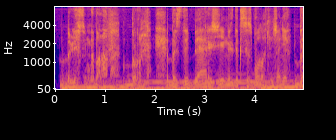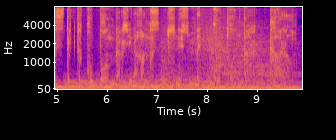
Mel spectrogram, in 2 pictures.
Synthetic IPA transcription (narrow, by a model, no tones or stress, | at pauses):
bɪle̞sɪŋbe̞bɑ̰lˠɑ̰mə | bʊ̰ɾʊ̰n | bɪzd̪ɪbæɾɪʒe̞ŋɪld̪ɪksɪzbo̞lˠɑt̪ənʒæne̞bɪzt̪ʰɪp̚t̪ɪkʰupːond̪ɑɾʒijnɑʁɑ̰nbəzt̪ʰʏ̥sɪne̞sɪŋbe | kʰupʰːond̪ɑ̰ɾ | kʰaɾlˠ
